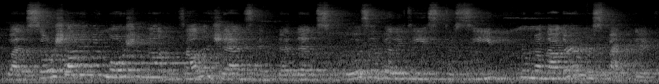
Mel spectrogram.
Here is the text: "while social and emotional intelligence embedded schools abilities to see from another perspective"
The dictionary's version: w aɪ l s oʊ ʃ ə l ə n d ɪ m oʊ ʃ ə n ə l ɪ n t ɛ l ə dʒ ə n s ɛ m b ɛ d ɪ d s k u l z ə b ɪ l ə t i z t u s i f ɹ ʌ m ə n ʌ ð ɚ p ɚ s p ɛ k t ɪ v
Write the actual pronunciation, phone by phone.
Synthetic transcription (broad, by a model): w aɪ l s oʊ ʃ ə l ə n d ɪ m oʊ ʃ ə n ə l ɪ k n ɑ l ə dʒ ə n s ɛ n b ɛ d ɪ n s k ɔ z ə b ɪ l ə t i z t u s i f ɹ ʌ m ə n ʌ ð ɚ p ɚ s p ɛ k t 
